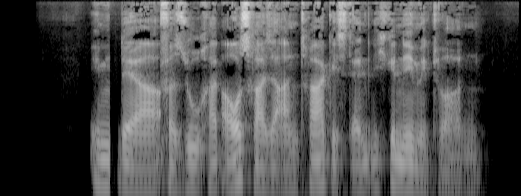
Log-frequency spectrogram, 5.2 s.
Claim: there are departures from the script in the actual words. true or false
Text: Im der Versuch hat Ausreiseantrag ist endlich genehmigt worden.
false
